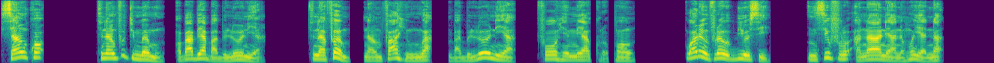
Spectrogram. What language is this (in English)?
Akan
